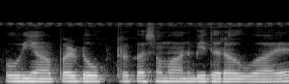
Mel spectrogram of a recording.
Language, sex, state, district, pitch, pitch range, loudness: Hindi, male, Uttar Pradesh, Shamli, 135 Hz, 135-140 Hz, -14 LUFS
